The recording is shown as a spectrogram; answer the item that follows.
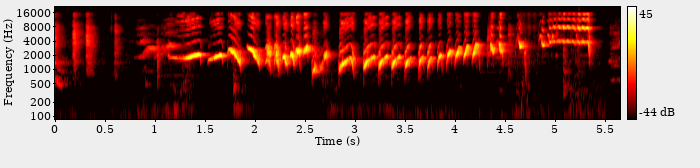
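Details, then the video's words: Freshly moulted white-rumped shama pouring out a dense, rapid string of slurred whistled notes in quick succession, batuk koral and muntah beling fighting song, ending with a few high separate calls. "MURAI BATU JENGGOT DEWA fighter abis Batuk Koral, Muntah beling"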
